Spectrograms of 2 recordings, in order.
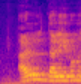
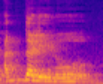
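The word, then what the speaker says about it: الدليل: அல் போடுறீங்க அல்ஹபரு மாறவில்லை அதுக்கப்புறம் தலீலுன்னு இருக்கிறது அதுல நான் அல்ல சேர்க்கிறேன் அல் தலீலுன்னு சொல்லக்கூடாது அத்தலீலு மாறிக்குது திக்ருங்கிற வார்த்தை இருக்குது இதுல நம்ம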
